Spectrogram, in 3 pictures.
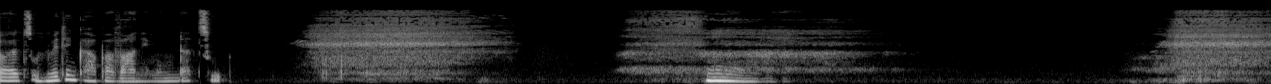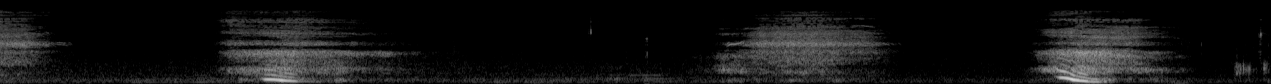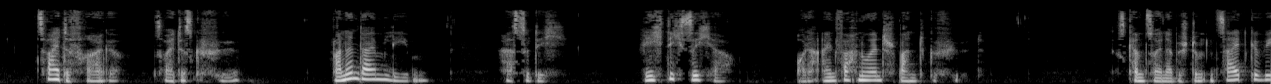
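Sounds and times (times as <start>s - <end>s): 
speech: 0.0s - 2.4s, 7.0s - 7.4s, 25.9s - 27.9s, 28.8s - 29.8s, 30.4s - 31.1s, 31.8s - 32.8s, 33.4s - 35.2s, 36.6s - 38.1s
slow deep breaths with breathy inhales and drawn-out exhales: 2.9s - 5.3s, 6.2s - 9.3s, 11.2s - 13.5s, 14.8s - 17.1s, 19.8s - 21.8s, 23.0s - 24.7s.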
